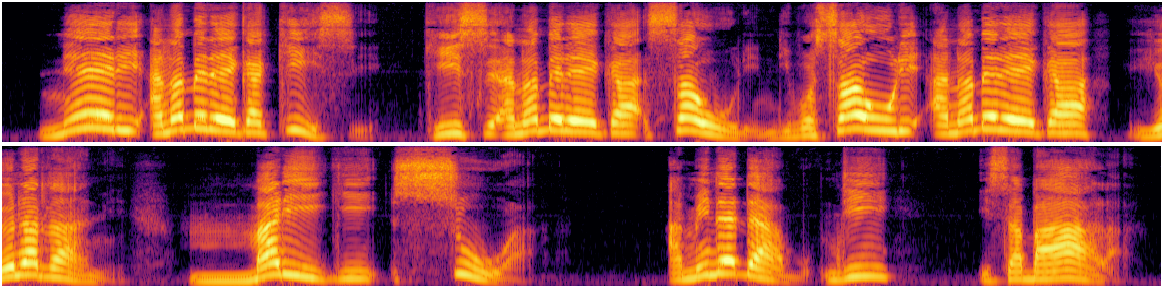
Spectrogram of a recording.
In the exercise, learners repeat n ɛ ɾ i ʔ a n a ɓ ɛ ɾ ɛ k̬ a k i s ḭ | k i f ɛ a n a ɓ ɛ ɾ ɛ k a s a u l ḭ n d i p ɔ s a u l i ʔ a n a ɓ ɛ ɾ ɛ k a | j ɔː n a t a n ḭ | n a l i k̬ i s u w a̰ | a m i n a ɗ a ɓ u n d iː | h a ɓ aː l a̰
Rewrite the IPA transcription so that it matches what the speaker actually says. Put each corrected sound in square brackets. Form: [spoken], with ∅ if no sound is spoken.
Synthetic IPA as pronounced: n ɛ ɾ i ʔ a n a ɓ ɛ ɾ ɛ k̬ a k i s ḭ | k i [s] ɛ a n a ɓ ɛ ɾ ɛ k a s a u l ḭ n d i p ɔ s a u l i ʔ a n a ɓ ɛ ɾ ɛ k a | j [ɔ] n a t a n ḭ | [m] a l i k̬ i s u w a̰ | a m i n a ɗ a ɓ u n d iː | [s] a ɓ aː l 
